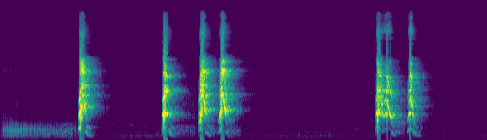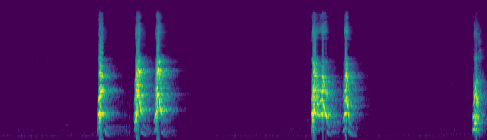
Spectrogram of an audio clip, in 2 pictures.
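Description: A Miniature Schnauzer barks in sharp bursts, often doubled or tripled, with pauses of several seconds between.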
